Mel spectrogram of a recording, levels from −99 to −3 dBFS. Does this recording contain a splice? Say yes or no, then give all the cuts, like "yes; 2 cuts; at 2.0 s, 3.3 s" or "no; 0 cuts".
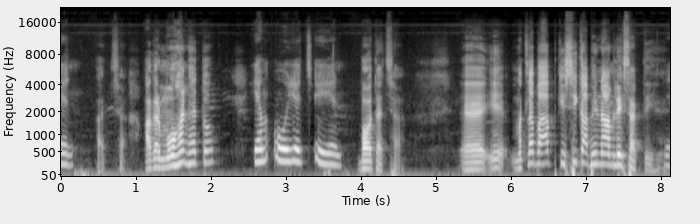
no; 0 cuts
